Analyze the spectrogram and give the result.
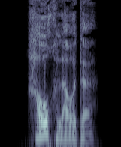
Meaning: nominative/accusative/genitive plural of Hauchlaut
- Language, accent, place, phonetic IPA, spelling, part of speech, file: German, Germany, Berlin, [ˈhaʊ̯xˌlaʊ̯tə], Hauchlaute, noun, De-Hauchlaute.ogg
